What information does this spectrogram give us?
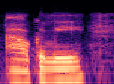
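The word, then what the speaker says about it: Alkeme: you mentioned yes it's it's called alchemy but it's not spelled like traditional alchemy it's spelled a l k e m e alchemy great thank you and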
